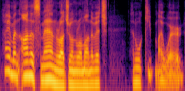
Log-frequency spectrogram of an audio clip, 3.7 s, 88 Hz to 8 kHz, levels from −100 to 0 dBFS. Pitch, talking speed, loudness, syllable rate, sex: 150 Hz, 195 wpm, -19 LUFS, 5.7 syllables/s, male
